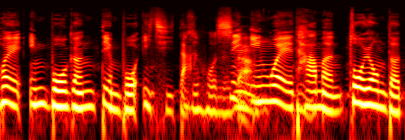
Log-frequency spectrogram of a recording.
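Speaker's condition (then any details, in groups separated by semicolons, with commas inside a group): Cleft lip and palate, submucous cleft palate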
